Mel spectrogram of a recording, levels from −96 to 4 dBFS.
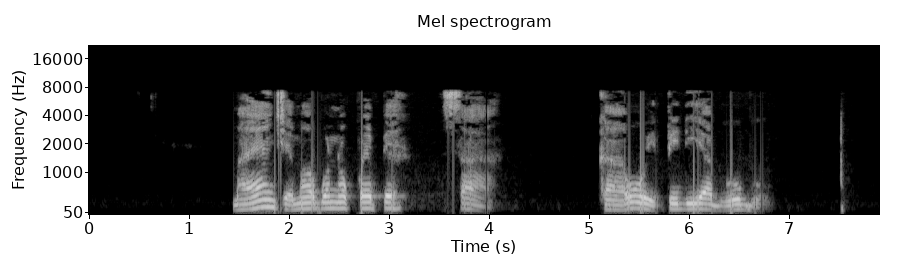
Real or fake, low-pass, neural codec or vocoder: real; 7.2 kHz; none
